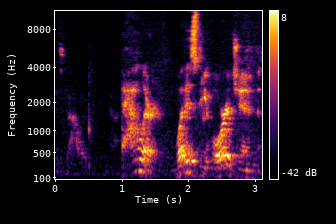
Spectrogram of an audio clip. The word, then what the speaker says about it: Ballard: you can guess it it rhymes with a waterfowl and it starts with beat rhymes with a water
